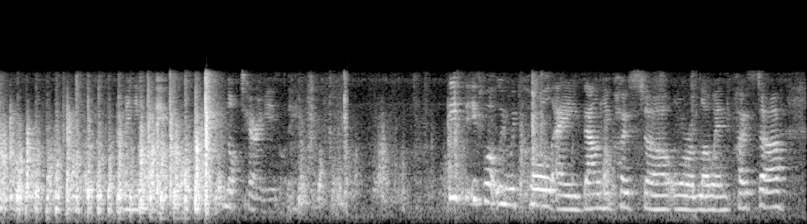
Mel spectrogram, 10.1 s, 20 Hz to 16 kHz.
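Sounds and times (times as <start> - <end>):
thick paper crackling: 0.0 - 7.6.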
